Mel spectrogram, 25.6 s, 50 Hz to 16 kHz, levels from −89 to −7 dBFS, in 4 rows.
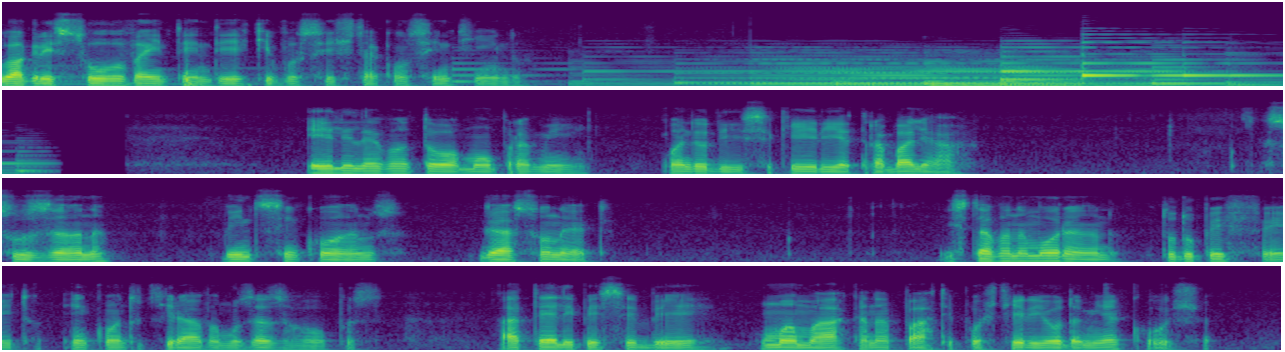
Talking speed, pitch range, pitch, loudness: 100 wpm, 85-100 Hz, 90 Hz, -27 LUFS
